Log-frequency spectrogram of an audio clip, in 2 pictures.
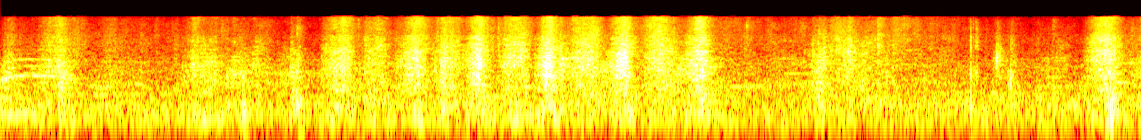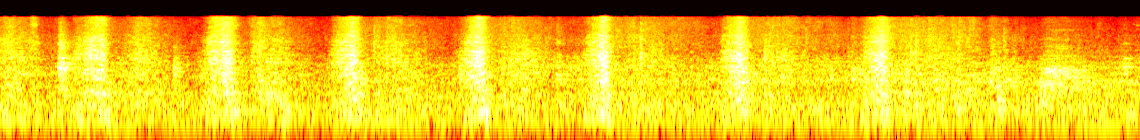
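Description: Hand saw cutting through a tree trunk in back-and-forth strokes, a quick run of about two strokes a second, then slower strokes about a second apart.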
